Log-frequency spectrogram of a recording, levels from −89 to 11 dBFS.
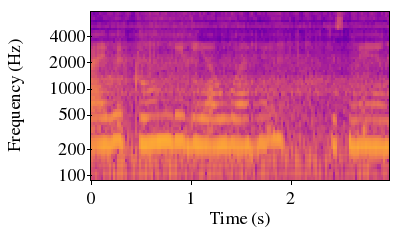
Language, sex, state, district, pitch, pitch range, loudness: Hindi, female, Uttar Pradesh, Budaun, 230 Hz, 225-245 Hz, -16 LUFS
